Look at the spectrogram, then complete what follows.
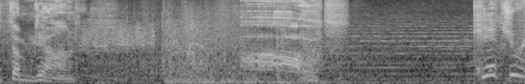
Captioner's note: groaning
